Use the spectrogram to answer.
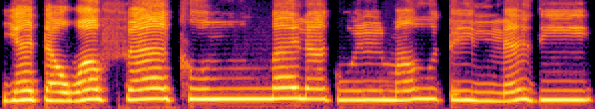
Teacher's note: میم ساکن کے بعد میم ہے تو ادغام میم شفوی، تو آپ کا غنہ ہوگا، میم کے اندر مرج ہو جائے گا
